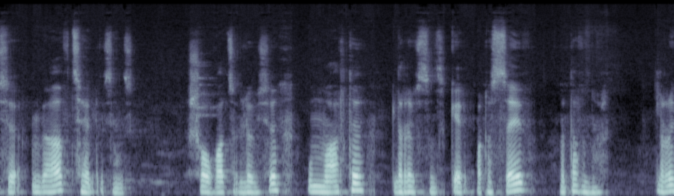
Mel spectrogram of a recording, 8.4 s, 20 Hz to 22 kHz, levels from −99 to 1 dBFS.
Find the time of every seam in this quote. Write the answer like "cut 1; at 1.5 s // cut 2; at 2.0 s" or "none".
none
